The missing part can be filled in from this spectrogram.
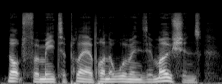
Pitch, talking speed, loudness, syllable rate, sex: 120 Hz, 240 wpm, -17 LUFS, 6.8 syllables/s, male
